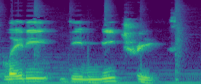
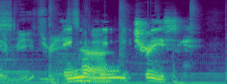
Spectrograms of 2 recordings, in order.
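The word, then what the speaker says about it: Dimitrescu: And through my massive Googling, I have figured out that officially it is Lady Dimitrisk. Weird, right? Dimitrisk. The U at the end is silent.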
